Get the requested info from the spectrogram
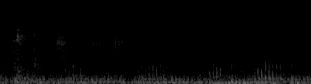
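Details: Female foster kitten purring loudly while being loved and played with; a continuous deep rumbling purr with a few brief rustling sounds near the start.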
